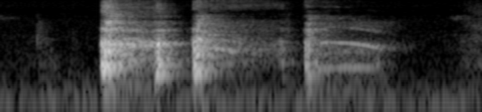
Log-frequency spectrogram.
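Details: Adult giving three short, deliberate coughs to demonstrate a controlled voluntary cough while checking whether the belly draws in, in a lesson on urinary leakage during coughing.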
